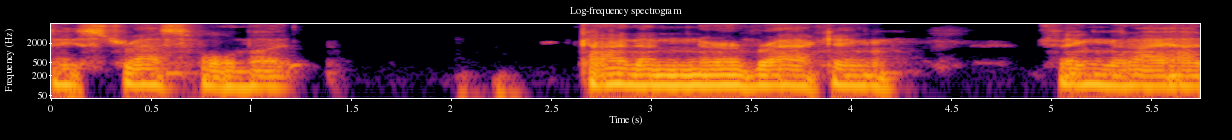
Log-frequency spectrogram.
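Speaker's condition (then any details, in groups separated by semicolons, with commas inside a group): ALS; expects to lose voice very soon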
